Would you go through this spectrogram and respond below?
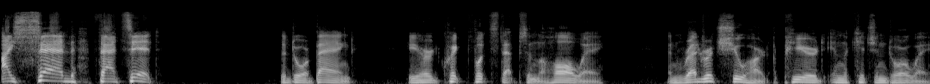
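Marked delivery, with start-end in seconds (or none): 0.0-1.6 harsh, very slow, with a drawn-out final word. Reading a story aloud, voicing a character's harsh reply. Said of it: "replied in a harsh tone".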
